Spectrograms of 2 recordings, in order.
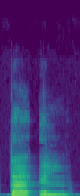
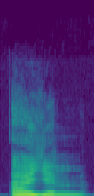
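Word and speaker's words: قائل: So they replaced the glottal stop with an E, as in the double E in deep. So they would say ayil, ayil.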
